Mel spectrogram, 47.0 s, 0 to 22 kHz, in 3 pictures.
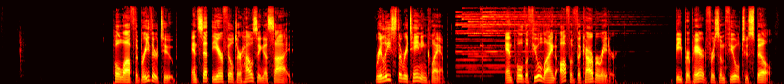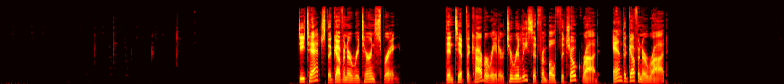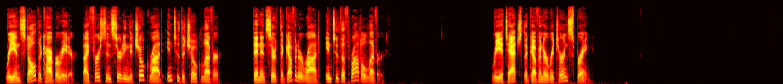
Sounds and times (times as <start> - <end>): Speech: 2.2 - 5.9, 7.5 - 9.0, 10.1 - 12.3, 13.5 - 15.5, 21.7 - 23.7, 24.6 - 29.0, 31.5 - 35.8, 36.4 - 39.1, 41.2 - 43.2
Music: 9.1 - 13.3.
